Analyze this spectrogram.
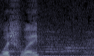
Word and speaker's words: Wishley: I'd like to thank Coach Wishley for notifying us that her last name is pronounced Wishley.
